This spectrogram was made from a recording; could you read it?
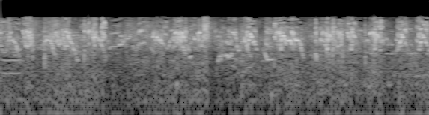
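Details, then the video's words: Budgerigar mating chatter used to stimulate a female to lay eggs. Several birds warble at once in a dense, scratchy, high-pitched babble of squawks and twittering notes with no pauses. "خلي انثي البادجي تبيض بسرعه.اصوات التزاوج للتحفيز"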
